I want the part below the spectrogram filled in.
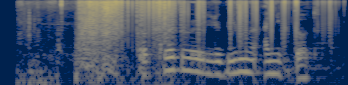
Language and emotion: Russian, neutral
